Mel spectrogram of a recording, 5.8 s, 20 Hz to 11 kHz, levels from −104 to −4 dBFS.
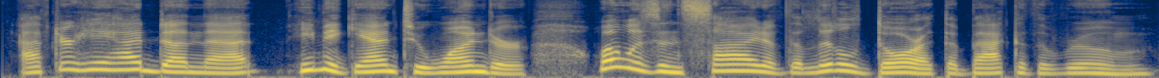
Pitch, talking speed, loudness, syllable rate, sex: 200 Hz, 230 wpm, -17 LUFS, 5.5 syllables/s, female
